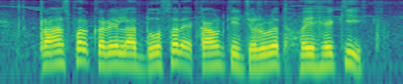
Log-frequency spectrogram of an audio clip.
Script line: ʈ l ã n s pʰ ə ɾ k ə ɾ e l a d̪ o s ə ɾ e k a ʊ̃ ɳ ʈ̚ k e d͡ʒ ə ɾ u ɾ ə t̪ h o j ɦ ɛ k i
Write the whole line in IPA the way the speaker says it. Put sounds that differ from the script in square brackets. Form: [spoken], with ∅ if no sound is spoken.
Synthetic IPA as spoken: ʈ [ɾ] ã n s pʰ ə ɾ k ə ɾ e l a d̪ o s ə ɾ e k a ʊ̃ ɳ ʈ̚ k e d͡ʒ ə ɾ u ɾ ə t̪ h o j ɦ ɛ k i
